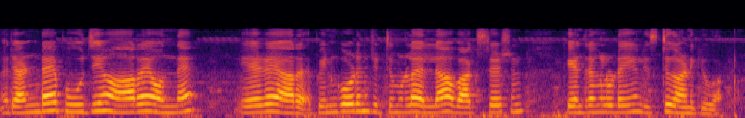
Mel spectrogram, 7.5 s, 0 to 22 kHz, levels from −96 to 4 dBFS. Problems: constant background noise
